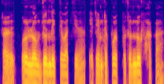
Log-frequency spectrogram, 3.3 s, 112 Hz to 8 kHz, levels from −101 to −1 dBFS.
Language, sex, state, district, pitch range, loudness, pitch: Bengali, male, West Bengal, Jalpaiguri, 100-105 Hz, -17 LUFS, 100 Hz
